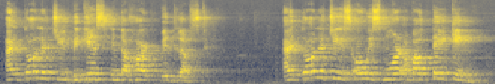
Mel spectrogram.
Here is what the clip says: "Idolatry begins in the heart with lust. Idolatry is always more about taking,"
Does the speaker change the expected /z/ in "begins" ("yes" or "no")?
yes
